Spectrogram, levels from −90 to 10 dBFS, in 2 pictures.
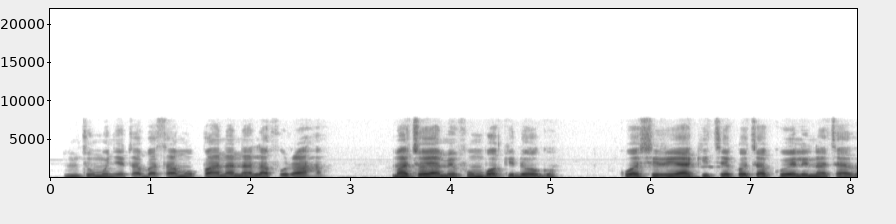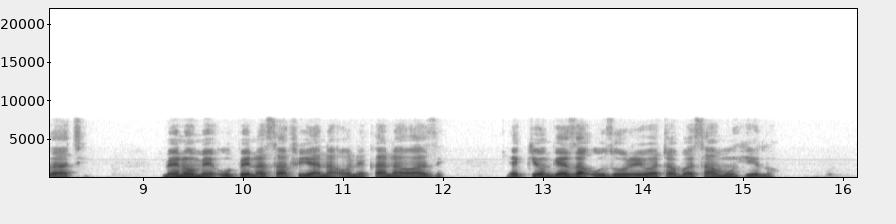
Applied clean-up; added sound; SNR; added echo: none; none; none; none.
